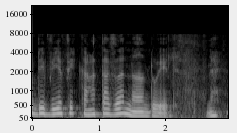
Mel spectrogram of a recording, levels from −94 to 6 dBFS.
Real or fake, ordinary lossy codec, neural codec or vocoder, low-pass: fake; none; codec, 16 kHz, 16 kbps, FunCodec, trained on LibriTTS, 50 frames a second; none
